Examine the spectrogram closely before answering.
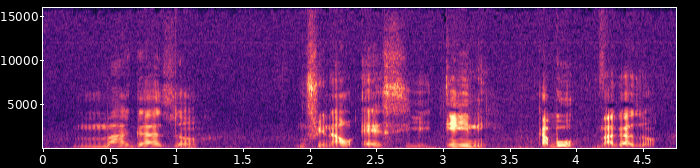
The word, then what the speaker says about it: magasin: É o seguinte, em francês, loja é magasin, magasin.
